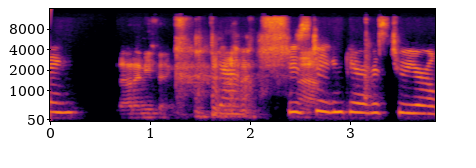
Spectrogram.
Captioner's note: laughter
